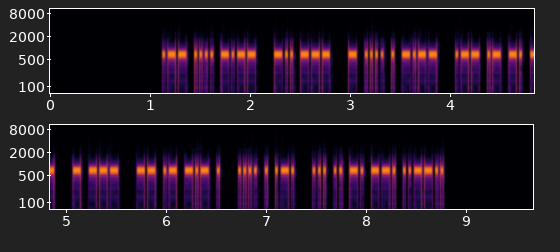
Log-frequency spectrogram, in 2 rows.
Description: Morse code, heard as a keyed tone, about 44 wpm, 700 Hz. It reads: WHY DO THEY WANT TO MAKE HER SING?
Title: Sentences from Top 400 Words 45wpm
